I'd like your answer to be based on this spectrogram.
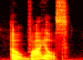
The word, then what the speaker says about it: viols: I'm a musician and a teacher in the Chicago area, double bassist and early music specialist performing music for Violas da Gamba, or Viols, pronounced, Vials. Okay, Vials.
